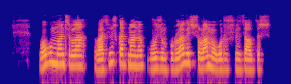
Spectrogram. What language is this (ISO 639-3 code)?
chm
